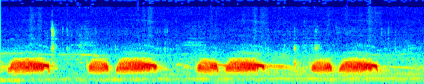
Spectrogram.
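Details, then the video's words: A decoy spotted dove, a tamed bird used to lure wild doves, gives three purring coo phrases, each a brief note then a longer rolling coo, over a faint low hum. "Chim cu gáy mồi thúc gù và gáy gọi hay"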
